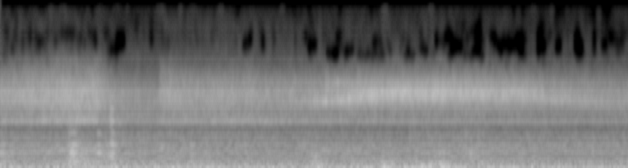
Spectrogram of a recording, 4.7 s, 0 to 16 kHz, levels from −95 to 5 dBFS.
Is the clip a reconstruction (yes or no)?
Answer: yes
